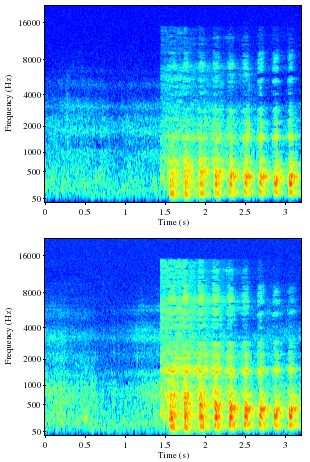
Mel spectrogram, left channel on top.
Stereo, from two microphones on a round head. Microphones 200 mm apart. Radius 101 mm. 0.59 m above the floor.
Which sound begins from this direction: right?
Laughter, at 1.4 s.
